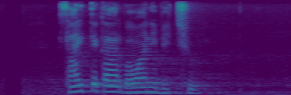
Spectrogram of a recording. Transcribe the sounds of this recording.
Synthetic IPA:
saɦit̪jʌkarbʱʌwanibʱit̪t͡sʰu

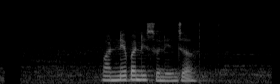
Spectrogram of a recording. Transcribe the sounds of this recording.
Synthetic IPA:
bʱʌnːepʌnisunint͡sʰʌ

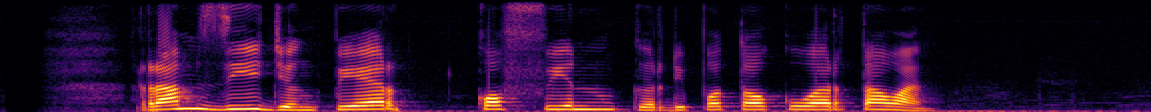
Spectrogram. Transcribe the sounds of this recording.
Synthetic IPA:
ramzid͡ʒɨŋpiɛr | kɔfinkɨrdipɔt̪ɔkuwart̪awan

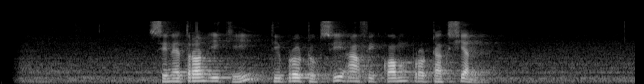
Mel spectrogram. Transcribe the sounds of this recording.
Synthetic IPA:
sinet̪ɾɔnikid̪̥i̤pɾoɖ̪̥ṳksiafikɔmpɾoɖ̥aksiən

